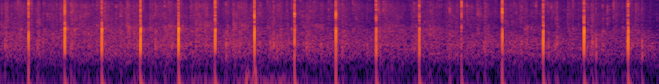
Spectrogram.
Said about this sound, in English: So thank you so much for raising your children, and particularly those of us, I'm putting my name in the mother pool, for those of you who have raised your children to fear and honor God, you really deserve our hand clap.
